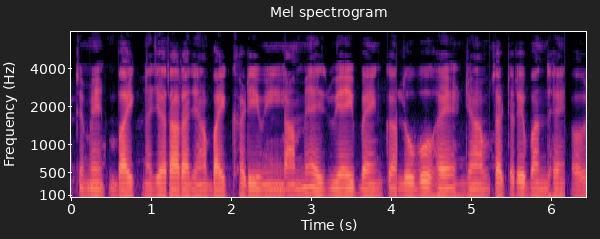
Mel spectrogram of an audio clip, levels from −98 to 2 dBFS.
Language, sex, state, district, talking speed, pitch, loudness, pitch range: Hindi, male, Maharashtra, Chandrapur, 215 wpm, 110 Hz, -27 LUFS, 105-110 Hz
